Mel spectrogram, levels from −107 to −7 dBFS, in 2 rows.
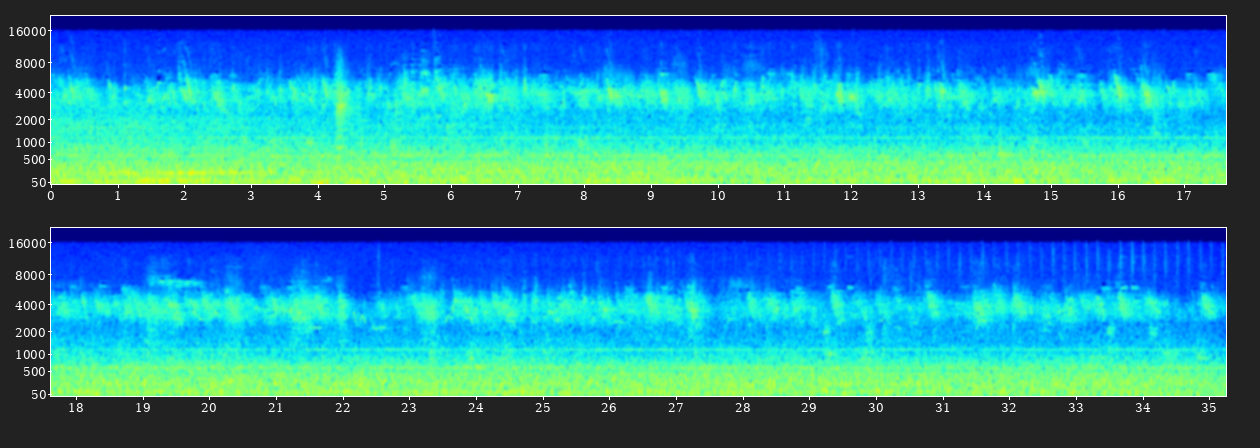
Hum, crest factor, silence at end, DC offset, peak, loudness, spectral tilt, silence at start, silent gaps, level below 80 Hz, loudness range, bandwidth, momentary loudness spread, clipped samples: none; 16 dB; 0 s; under 0.1%; -30 dBFS; -46 LUFS; -4.5 dB/octave; 0 s; none; -56 dBFS; 3 LU; 16.5 kHz; 4 LU; under 0.1%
